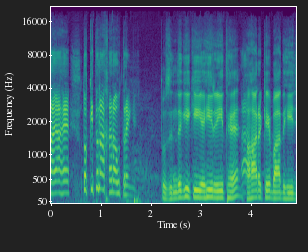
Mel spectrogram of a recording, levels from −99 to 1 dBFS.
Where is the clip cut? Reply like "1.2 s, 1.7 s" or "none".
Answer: none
